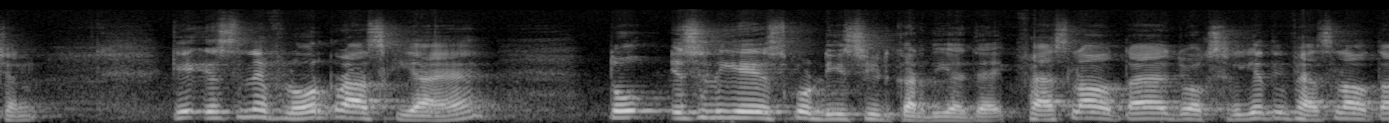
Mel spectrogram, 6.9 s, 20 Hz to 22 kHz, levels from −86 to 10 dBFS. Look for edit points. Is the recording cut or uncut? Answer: cut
